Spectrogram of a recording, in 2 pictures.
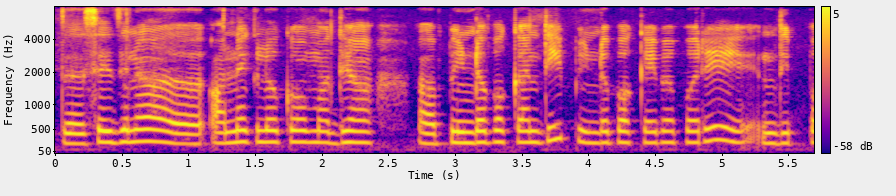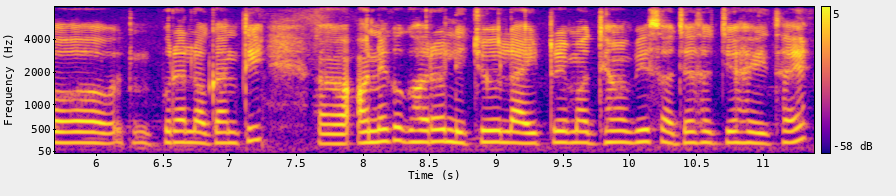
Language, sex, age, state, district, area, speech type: Odia, female, 18-30, Odisha, Cuttack, urban, spontaneous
